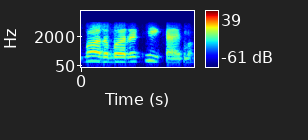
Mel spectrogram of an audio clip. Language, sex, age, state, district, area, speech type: Marathi, female, 30-45, Maharashtra, Amravati, rural, conversation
